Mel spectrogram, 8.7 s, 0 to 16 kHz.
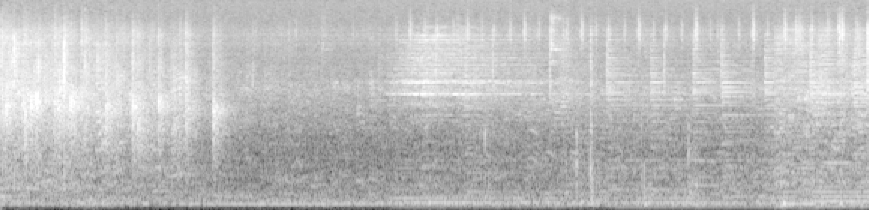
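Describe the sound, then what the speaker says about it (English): Audience applause for three panel speakers at the close of a technology and careers session, a steady wash of many hands clapping at moderate distance for several seconds, with voices talking over it. "Let's give a round of applause to our 3 speakers."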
